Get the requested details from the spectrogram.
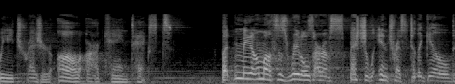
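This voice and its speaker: A put-on character voice at middle pitch moves along at a fairly slow pace. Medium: video game. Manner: stern, dry, disdainful.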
